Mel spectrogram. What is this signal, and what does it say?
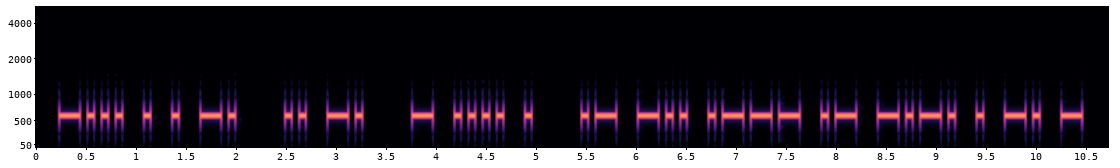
Morse code, heard as a keyed tone, about 17 wpm, 600 Hz. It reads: BEEN IN THE ADJACENT
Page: Romanen Never af Ken Follet på engelsk.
